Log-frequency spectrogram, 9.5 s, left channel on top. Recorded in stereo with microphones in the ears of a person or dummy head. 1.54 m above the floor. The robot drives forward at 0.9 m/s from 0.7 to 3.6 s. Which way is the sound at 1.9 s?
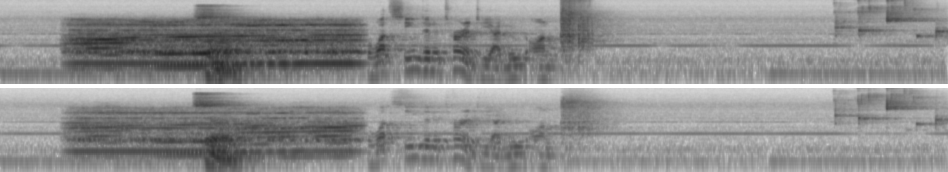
80° right.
